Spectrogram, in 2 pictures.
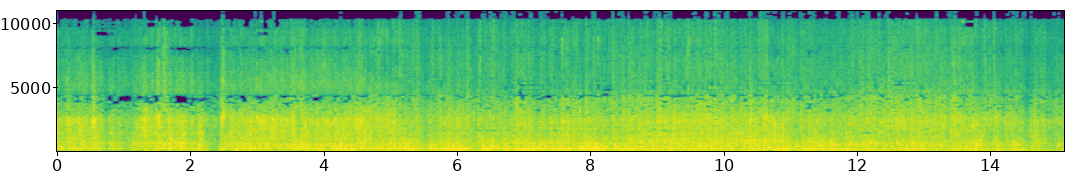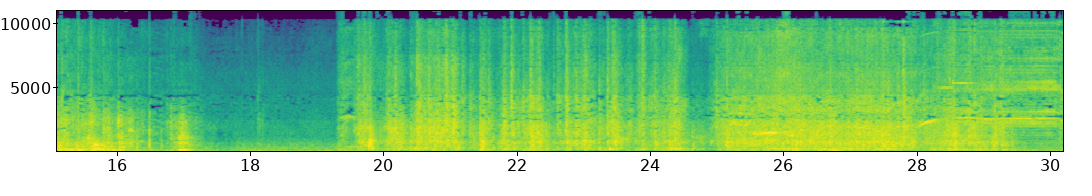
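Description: Wrecked front-loading washing machine clattering and rattling continuously, its torn-loose drum and broken parts still going against the concrete after a spin cycle with a large stone inside burst the cabinet apart. The racket drops away briefly about two-thirds of the way through, then starts again.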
